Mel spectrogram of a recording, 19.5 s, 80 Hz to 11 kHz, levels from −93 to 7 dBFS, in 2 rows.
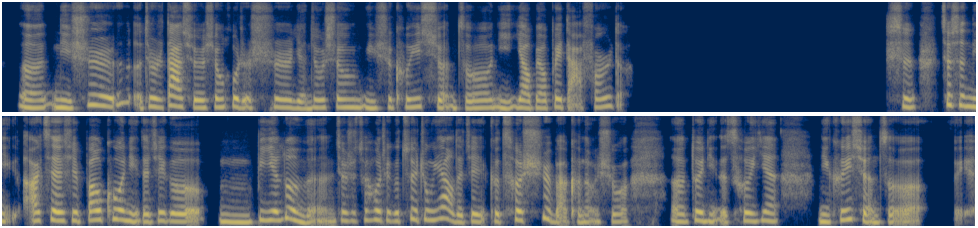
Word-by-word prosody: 呃 225 Hz, -5 st, +1 dB
你 225 Hz, -3 st, +1 dB
是 285 Hz, 0 st, +1 dB, 0.3 s
就 255 Hz, -, +1 dB
是 230 Hz, -, -3 dB
大 270 Hz, +1 st, +5 dB
学 225 Hz, -3 st, +1 dB
生 235 Hz, +1 st, 0 dB
或 245 Hz, 0 st, +2 dB
者 230 Hz, +2 st, 0 dB
是 225 Hz, 0 st, -2 dB
研 200 Hz, -2 st, -2 dB
究 225 Hz, +1 st, -1 dB
生， 230 Hz, 0 st, -1 dB
你 205 Hz, -2 st, 0 dB
是 215 Hz, +3 st, -5 dB
可 235 Hz, +1 st, -3 dB
以 240 Hz, -, -1 dB
选 230 Hz, 0 st, -2 dB
择 210 Hz, +1 st, -2 dB
你 215 Hz, -2 st, -2 dB
要 215 Hz, -2 st, +2 dB
不 210 Hz, -, -4 dB
要 210 Hz, -, 0 dB
被 235 Hz, +2 st, +1 dB
打 -, -, -2 dB
分 235 Hz, -, -5 dB
儿 255 Hz, -, -1 dB
的。 285 Hz, -, -9 dB, 2.6 s
是， 245 Hz, -2 st, -1 dB, 0.2 s
就 305 Hz, -, +2 dB
是 290 Hz, -1 st, 0 dB
你 245 Hz, -3 st, 0 dB
而 245 Hz, -, +3 dB
且 255 Hz, -1 st, +6 dB
是 250 Hz, 0 st, 0 dB
包 260 Hz, +3 st, +4 dB
括 280 Hz, 0 st, +2 dB
你 230 Hz, -2 st, +1 dB
的 220 Hz, -1 st, +1 dB
这 245 Hz, +3 st, 0 dB
个， 230 Hz, -1 st, +2 dB
嗯 210 Hz, -2 st, +1 dB
毕 260 Hz, +5 st, -2 dB
业 260 Hz, 0 st, +4 dB
论 270 Hz, -5 st, +3 dB
文 250 Hz, +2 st, -4 dB
就 250 Hz, 0 st, -2 dB
是 240 Hz, -, -7 dB
最 265 Hz, -, -5 dB
后 270 Hz, 0 st, +2 dB
这 255 Hz, -1 st, -3 dB
个 235 Hz, -, 0 dB
最 280 Hz, +4 st, -2 dB
重 270 Hz, -1 st, -1 dB
要 310 Hz, -2 st, +1 dB
的 210 Hz, -3 st, 0 dB
这 215 Hz, +1 st, +1 dB
个 225 Hz, -, -1 dB
测 265 Hz, +5 st, +2 dB
试 310 Hz, +3 st, 0 dB
吧， -, -, 0 dB
可 210 Hz, -, -1 dB
能 215 Hz, +3 st, -4 dB
说， 220 Hz, 0 st, -4 dB, 0.4 s
呃 220 Hz, -, 0 dB
对 250 Hz, +3 st, +3 dB
你 225 Hz, -1 st, 0 dB
的 250 Hz, -, -2 dB
测 240 Hz, +3 st, 0 dB
验， 235 Hz, 0 st, -1 dB, 0.4 s
你 220 Hz, -1 st, +2 dB
可 270 Hz, +6 st, -1 dB
以 285 Hz, -, +4 dB
选 240 Hz, -8 st, +1 dB
择， 205 Hz, -, -2 dB, 0.3 s
呃 -, -, -9 dB
235 Hz, 235 characters per minute, -21 LUFS, 220-260 Hz, 2.6 s, 且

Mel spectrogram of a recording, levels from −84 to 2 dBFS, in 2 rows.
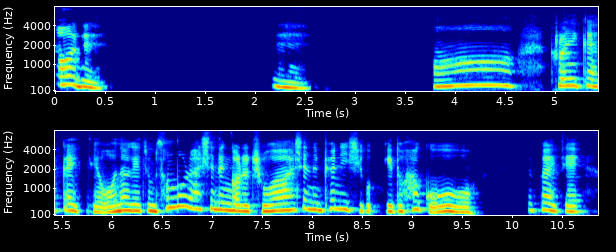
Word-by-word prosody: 아 285 Hz, +1 st, +2 dB
네. 195 Hz, -4 st, 0 dB, 1.7 s
예. 185 Hz, -7 st, 0 dB, 1.2 s
아 260 Hz, +2 st, -1 dB, 0.3 s
그러니까 250 Hz, -1 st, -2 dB
약간 225 Hz, 0 st, -1 dB
이제 195 Hz, -2 st, -5 dB
워낙에 210 Hz, +6 st, +4 dB
좀 210 Hz, -1 st, +4 dB
선물하시는 285 Hz, -, 0 dB
거를 205 Hz, -3 st, +4 dB
좋아하시는 230 Hz, +6 st, +2 dB
편이시고 235 Hz, -7 st, -4 dB
기도 195 Hz, -1 st, 0 dB
하고 185 Hz, -, 0 dB, 0.4 s
그러니까 235 Hz, +1 st, -3 dB
이제 190 Hz, -3 st, -2 dB
225 Hz, 230 characters per minute, -25 LUFS, 195-255 Hz, 1.7 s, 워낙에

